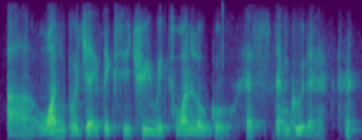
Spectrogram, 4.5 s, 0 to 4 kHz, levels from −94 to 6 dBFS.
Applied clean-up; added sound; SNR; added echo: neural mask model Resemble Enhance denoiser.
